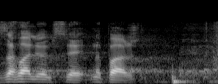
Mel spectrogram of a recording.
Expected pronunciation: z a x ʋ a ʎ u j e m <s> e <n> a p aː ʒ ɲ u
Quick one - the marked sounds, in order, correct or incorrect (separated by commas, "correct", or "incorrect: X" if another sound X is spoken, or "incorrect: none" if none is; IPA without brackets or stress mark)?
correct, correct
